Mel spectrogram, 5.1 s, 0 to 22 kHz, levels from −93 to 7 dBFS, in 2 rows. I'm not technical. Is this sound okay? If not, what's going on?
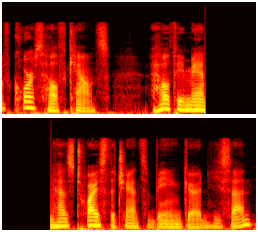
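No. At 2.03 s there's a rebuffering stall: playback ran out of data, went silent for 1 s, then resumed at 3.03 s exactly where the speech stopped.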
